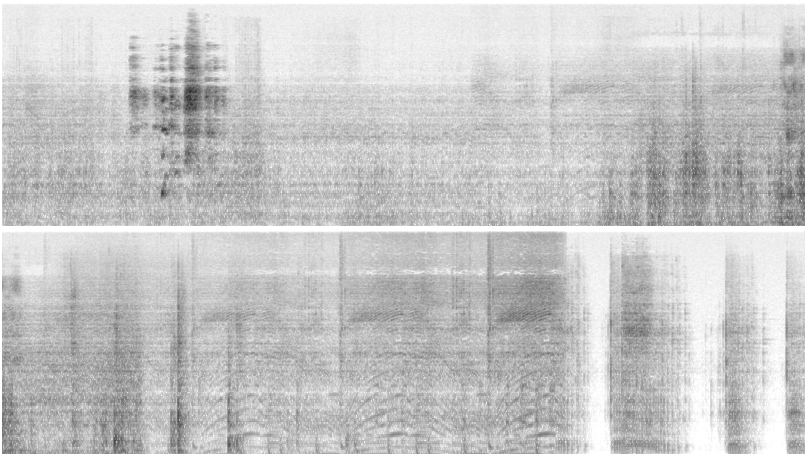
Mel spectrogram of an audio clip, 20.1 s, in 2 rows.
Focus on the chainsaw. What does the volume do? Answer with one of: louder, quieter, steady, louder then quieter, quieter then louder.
louder.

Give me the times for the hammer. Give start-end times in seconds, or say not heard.
not heard.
